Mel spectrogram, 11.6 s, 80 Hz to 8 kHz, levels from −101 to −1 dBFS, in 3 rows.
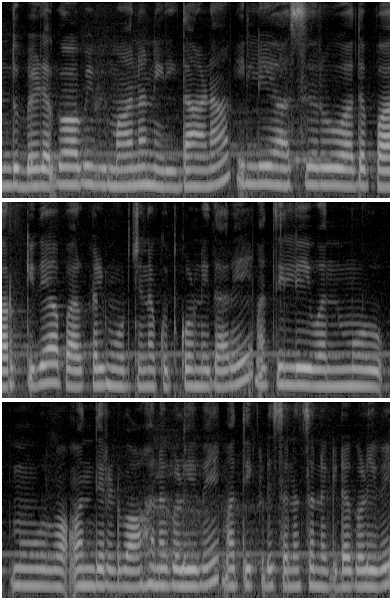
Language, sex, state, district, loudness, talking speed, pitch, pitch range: Kannada, female, Karnataka, Dharwad, -43 LUFS, 145 wpm, 210 Hz, 205-215 Hz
